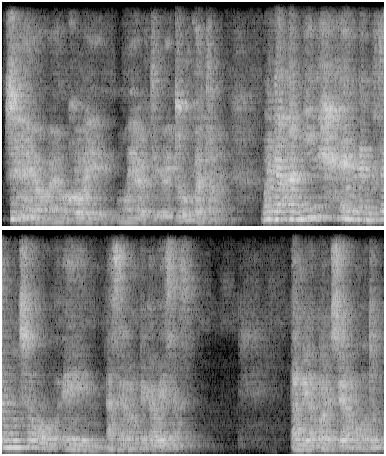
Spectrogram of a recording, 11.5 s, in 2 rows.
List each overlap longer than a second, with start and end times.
none

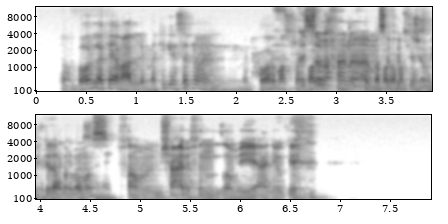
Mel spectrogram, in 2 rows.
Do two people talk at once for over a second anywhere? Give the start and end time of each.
2.6-4.7

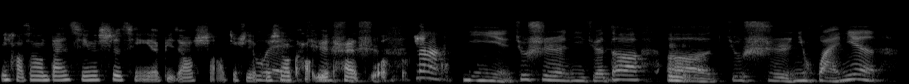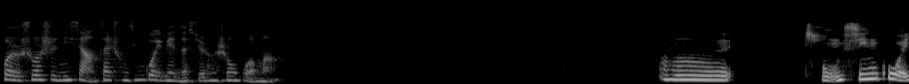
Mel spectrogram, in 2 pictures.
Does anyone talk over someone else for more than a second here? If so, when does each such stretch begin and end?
2.5-4.2

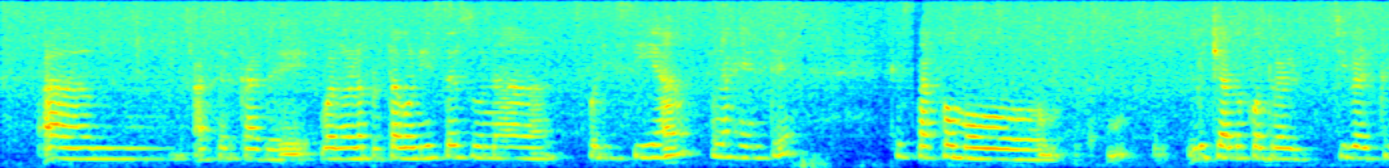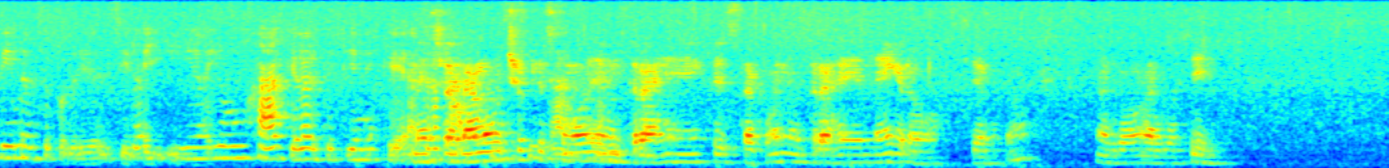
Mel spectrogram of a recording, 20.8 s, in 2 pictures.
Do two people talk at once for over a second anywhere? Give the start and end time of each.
13.5-15.3

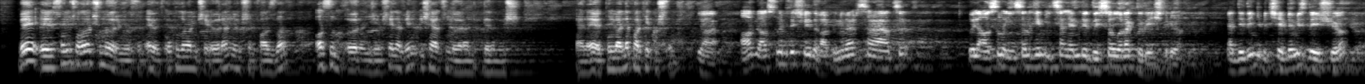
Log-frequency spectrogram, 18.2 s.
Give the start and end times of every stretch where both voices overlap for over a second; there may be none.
none

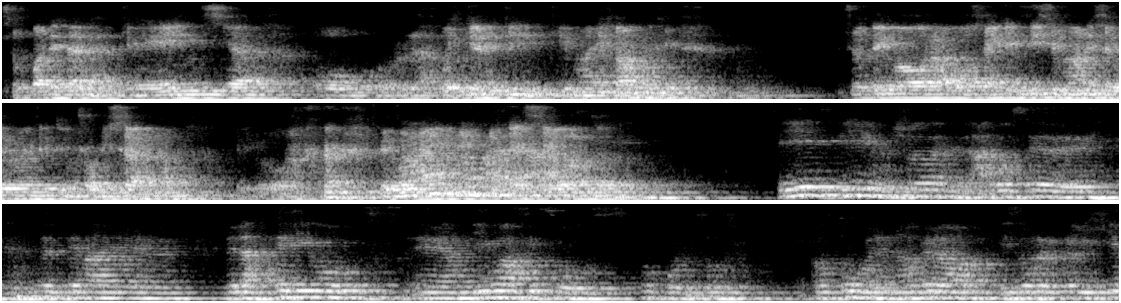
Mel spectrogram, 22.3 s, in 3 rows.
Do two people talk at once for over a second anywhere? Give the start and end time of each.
10.0-11.5

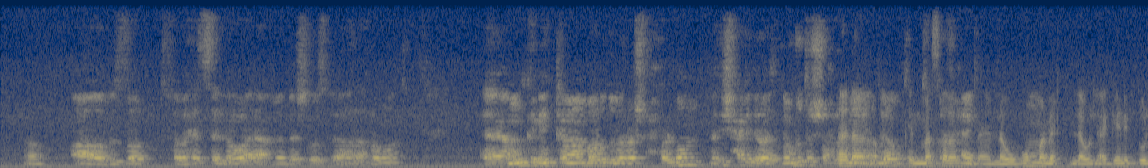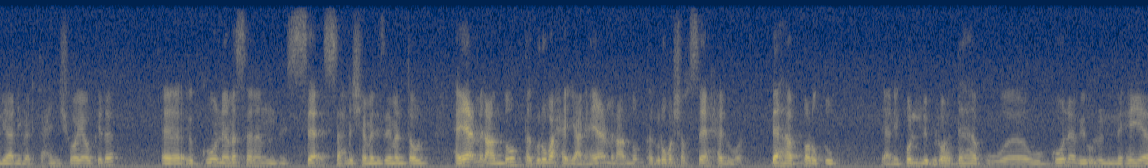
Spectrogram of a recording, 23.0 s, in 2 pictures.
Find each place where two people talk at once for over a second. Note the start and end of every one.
8.4-9.8

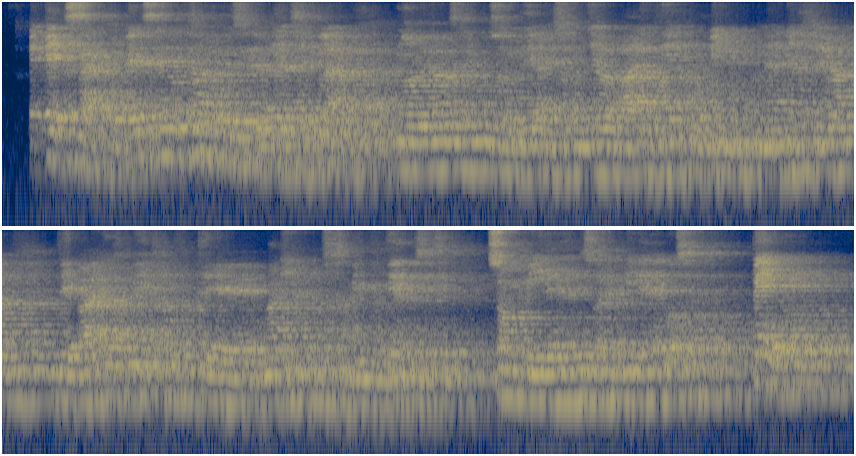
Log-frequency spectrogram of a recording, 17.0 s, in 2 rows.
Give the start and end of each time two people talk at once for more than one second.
1.6-3.3

